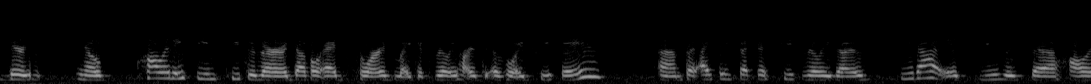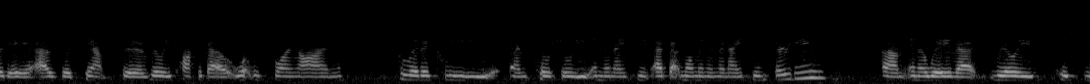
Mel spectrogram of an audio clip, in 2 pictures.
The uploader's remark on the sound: She joins us on the phone from Paris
